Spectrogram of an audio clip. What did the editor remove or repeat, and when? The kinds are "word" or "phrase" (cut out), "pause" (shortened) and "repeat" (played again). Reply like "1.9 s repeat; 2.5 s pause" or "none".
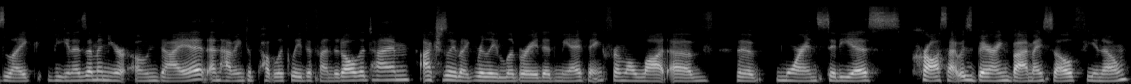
4.2 s pause

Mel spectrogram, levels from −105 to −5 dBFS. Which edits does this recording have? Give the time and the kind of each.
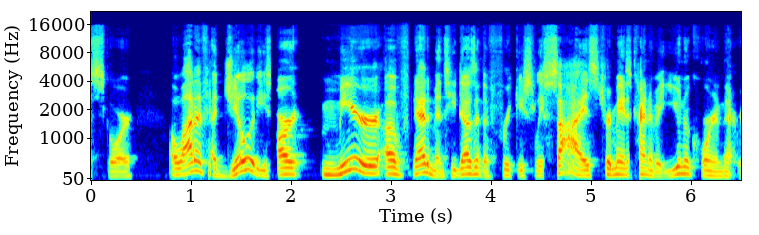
1.2 s word; 1.8 s word; 3.2 s word; 3.9 s word; 4.5 s word; 5.3 s word

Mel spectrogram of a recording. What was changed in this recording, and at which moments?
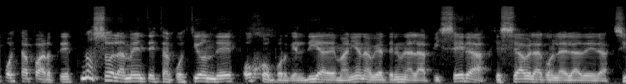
none

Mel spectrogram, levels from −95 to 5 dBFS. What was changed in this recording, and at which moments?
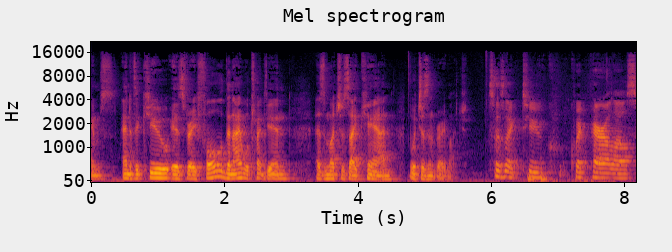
2.6 s word; 4.7 s pause; 6.0 s word

